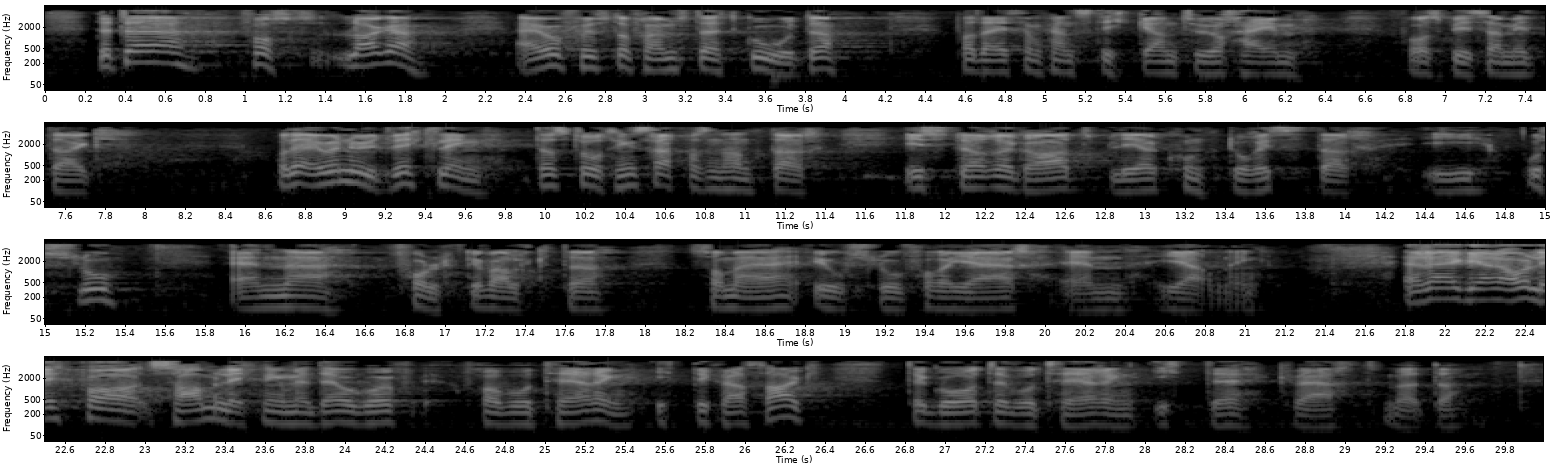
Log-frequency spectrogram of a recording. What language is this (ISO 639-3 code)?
nno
